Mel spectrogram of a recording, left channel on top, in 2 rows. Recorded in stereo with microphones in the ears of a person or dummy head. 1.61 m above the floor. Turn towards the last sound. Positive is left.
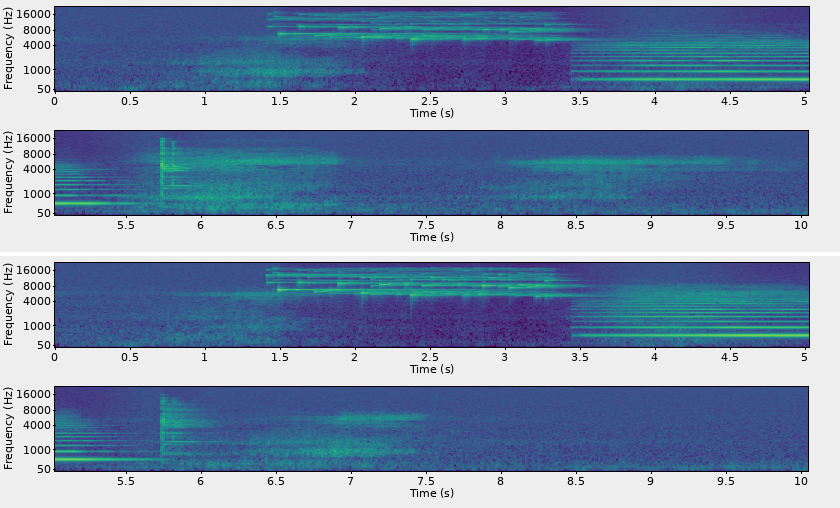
turn(degrees=30)  # may be behind; listen again after turning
